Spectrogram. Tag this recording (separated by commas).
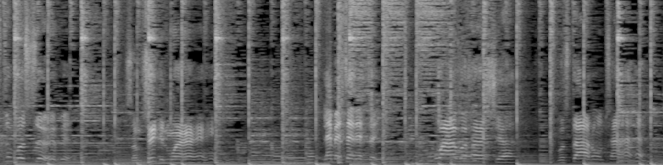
Music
